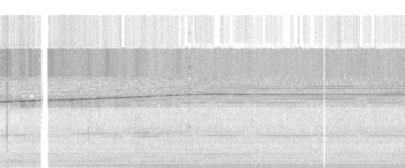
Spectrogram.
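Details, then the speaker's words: Bosch washing machine on a high-speed spin. A steady high motor whine holds an even pitch, with a smooth spin and no rumble or knocking; the washer spins normally. "that Bosch is going for it, man."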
